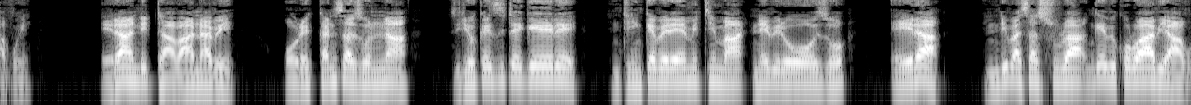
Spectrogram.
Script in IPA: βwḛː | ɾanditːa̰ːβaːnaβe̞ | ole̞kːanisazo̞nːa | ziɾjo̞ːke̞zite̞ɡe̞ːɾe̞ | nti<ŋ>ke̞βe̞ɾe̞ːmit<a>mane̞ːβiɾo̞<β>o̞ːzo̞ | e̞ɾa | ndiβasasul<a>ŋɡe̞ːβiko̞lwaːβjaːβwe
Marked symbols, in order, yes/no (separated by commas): yes, no, no, yes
